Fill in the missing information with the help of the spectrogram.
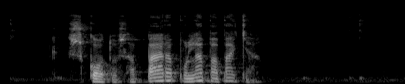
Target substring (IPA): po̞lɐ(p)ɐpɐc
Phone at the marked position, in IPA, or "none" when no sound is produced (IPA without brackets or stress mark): p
